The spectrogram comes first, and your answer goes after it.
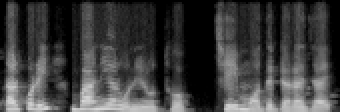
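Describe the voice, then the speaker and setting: A woman's voice: fairly high pitch, normal speed, clear, resonant tone, dry recording. A woman retelling a TV serial episode as a story, reading every character's lines herself. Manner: reads all characters' lines herself, voices slightly shifted. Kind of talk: storytelling recap with acted dialogue.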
